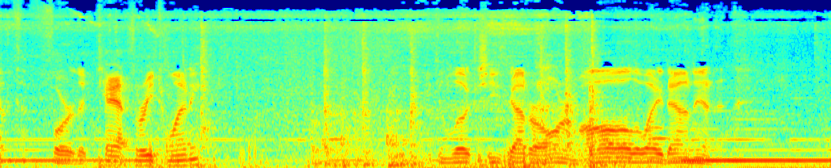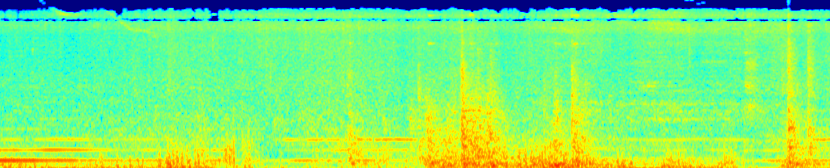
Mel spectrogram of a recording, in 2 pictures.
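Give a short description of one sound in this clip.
An excavator bucket scrapes and digs into soil.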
